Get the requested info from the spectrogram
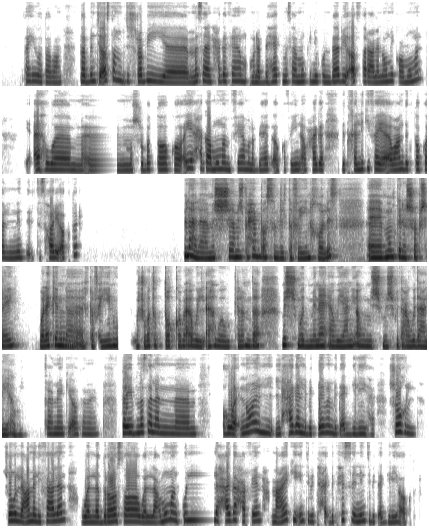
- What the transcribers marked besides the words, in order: distorted speech; tapping; static
- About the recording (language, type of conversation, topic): Arabic, advice, إيه اللي مخلّيك بتأجّل أهداف مهمة عندك على طول؟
